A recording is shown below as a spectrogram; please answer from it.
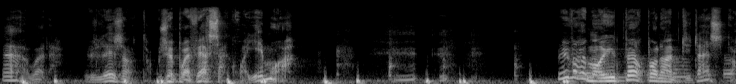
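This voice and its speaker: A man's voice: fairly high pitch, wildly swooping pitch, fairly quick, a little hiss or hum. A man voicing a polite, bewildered doctor in a cartoon, with a theatrical, puzzled delivery. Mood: relieved. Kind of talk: French cartoon dub acting.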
